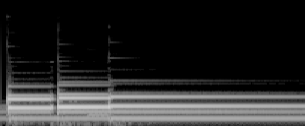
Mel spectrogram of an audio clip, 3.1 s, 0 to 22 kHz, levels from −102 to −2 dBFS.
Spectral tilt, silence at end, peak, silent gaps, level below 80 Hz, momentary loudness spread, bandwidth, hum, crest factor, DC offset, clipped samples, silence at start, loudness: -12 dB/octave; 0 s; -14 dBFS; none; -66 dBFS; 10 LU; 2 kHz; none; 14 dB; under 0.1%; under 0.1%; 0 s; -27 LUFS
